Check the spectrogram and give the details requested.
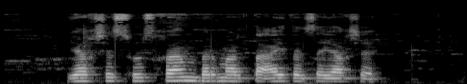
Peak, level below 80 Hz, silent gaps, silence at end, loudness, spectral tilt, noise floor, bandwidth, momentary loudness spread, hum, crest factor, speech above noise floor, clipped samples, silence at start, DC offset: -6 dBFS; -66 dBFS; none; 0.9 s; -23 LUFS; -4 dB/octave; -59 dBFS; 12 kHz; 8 LU; none; 18 dB; 36 dB; under 0.1%; 0.7 s; under 0.1%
